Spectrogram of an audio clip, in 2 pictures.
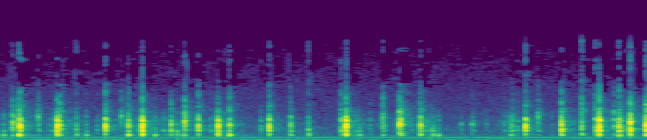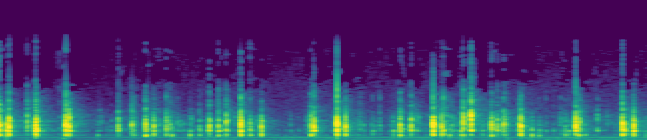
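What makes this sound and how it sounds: A red, wired, hollow plastic gamepad is held in both hands while fingertips and nails rapidly click its buttons and shoulder triggers. The result is a fast, irregular stream of short, dry, bright plastic clicks with almost no ring. A faint steady tone sits underneath.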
